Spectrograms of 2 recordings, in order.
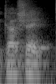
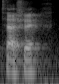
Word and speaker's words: Taché: And then you wrote with Adam Tash. Is that how you pronounce his last name? – Taché. – Taché. It's very French.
